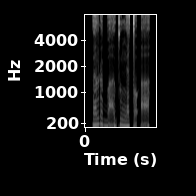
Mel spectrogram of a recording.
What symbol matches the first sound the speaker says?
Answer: ə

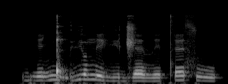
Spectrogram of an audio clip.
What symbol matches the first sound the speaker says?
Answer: bʱ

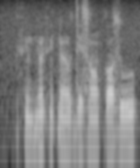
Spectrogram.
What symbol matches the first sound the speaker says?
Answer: fʲ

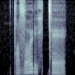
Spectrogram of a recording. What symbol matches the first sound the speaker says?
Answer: tˤ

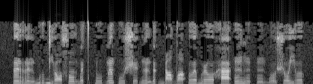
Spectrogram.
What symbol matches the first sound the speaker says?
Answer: ə̃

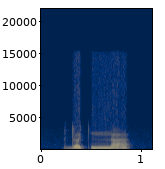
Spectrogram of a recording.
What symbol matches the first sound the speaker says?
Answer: d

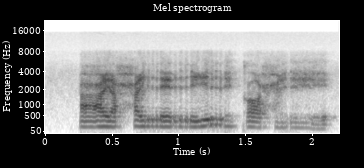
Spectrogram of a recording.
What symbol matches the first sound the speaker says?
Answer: ʕ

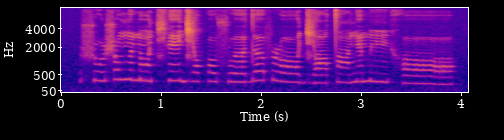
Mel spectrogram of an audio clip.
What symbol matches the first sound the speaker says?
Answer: ʂ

